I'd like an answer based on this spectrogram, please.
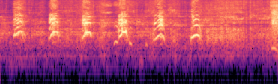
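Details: Welsh Terrier frantically chasing a remote control car, giving a series of high, rising-falling whining yips repeated about every half second, six in a row, over a steady background hum.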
